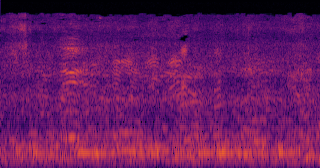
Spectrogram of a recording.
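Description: A crowd talking over one another, with a steady two-note tone that keeps alternating and repeating beneath the voices.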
